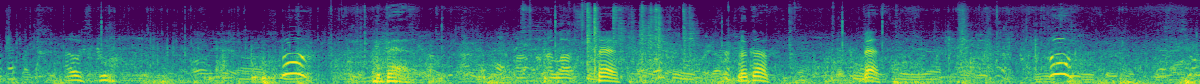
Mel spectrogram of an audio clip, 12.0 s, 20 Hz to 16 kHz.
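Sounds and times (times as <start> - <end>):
boat and wind rumble: 0.0 - 12.0.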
